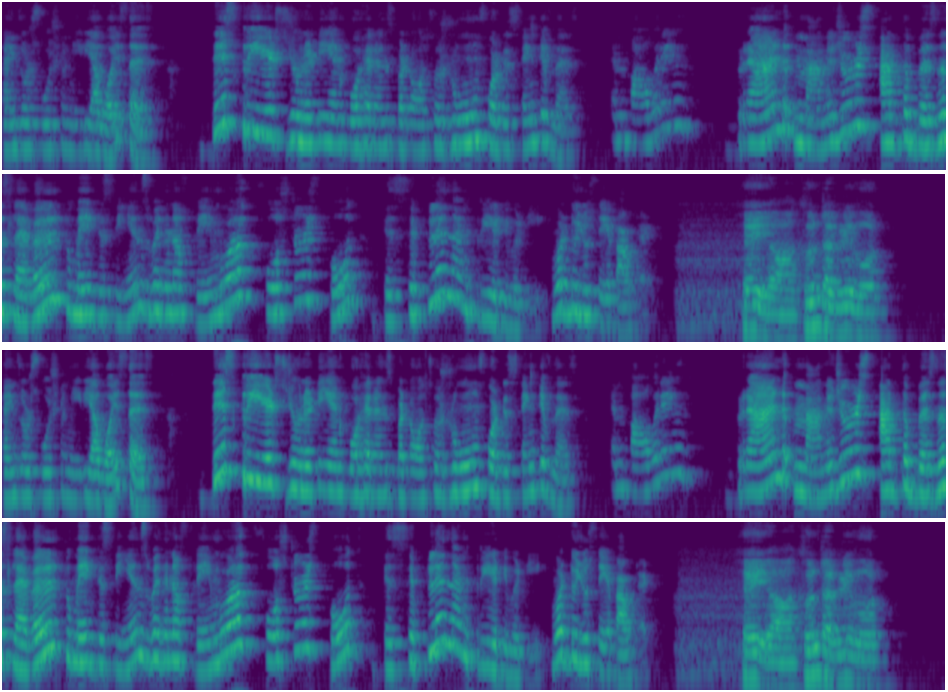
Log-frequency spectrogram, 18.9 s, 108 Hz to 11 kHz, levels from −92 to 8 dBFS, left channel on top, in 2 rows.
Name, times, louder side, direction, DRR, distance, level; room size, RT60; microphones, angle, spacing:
voice 1, 0.0-1.4 2.1-5.7 6.1-6.8 7.4-12.9 13.3-15.7, right 3 dB, 70° right, 6 dB, 0.5 m, -36 dB
voice 2, 16.2-18.1, right 1 dB, 50° right, -1 dB, 0.9 m, -36 dB
2.8 x 2.1 x 3.3 m, 0.36 s
head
